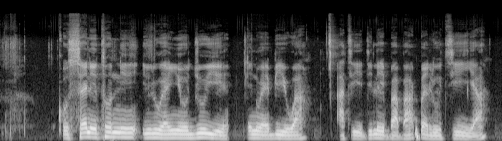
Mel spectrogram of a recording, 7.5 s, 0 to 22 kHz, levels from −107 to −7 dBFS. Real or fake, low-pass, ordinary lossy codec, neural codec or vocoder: real; 14.4 kHz; none; none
